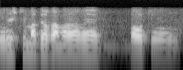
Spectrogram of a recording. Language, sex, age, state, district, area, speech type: Odia, male, 45-60, Odisha, Koraput, urban, conversation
